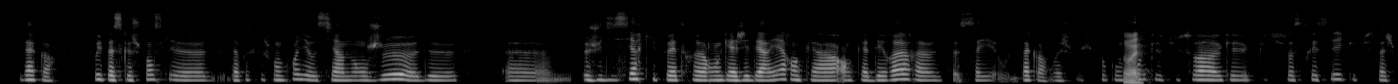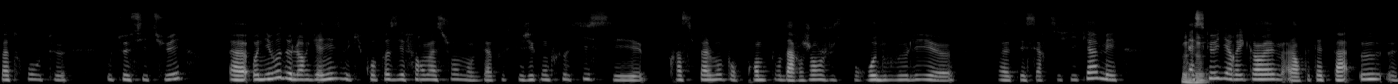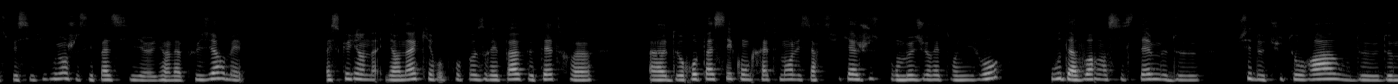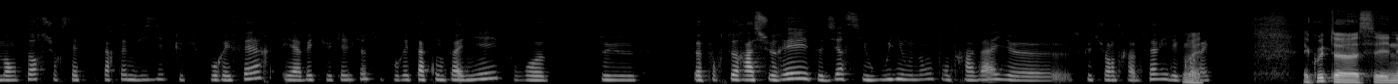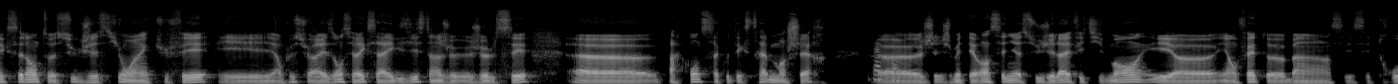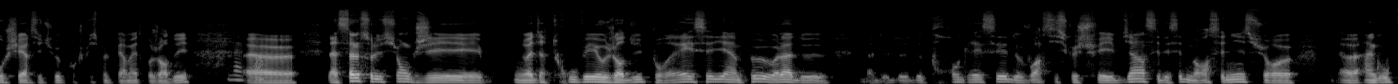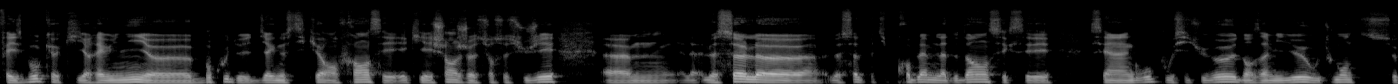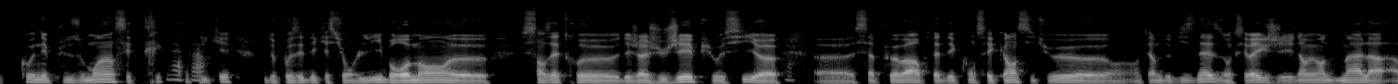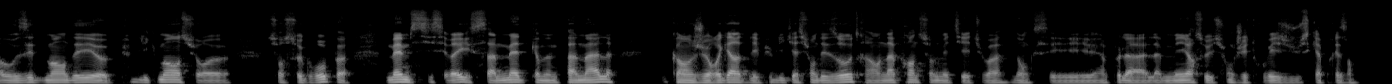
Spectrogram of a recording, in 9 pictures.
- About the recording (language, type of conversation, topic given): French, advice, Comment puis-je mesurer mes progrès sans me décourager ?
- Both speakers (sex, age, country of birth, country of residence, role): female, 35-39, France, France, advisor; male, 30-34, France, France, user
- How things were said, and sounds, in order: stressed: "réessayer"; stressed: "très"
